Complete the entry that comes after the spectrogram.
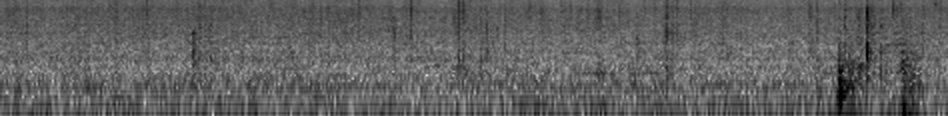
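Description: Onions fry in a pan for New Orleans pasta, a quiet, even sizzle with occasional crackles and pops, close by and steady throughout.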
